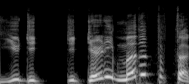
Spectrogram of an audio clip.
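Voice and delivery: very high, loud, squeaky cartoon kid voice. Retelling a South Park scene, the speaker quotes Jimmy in his iconic voice. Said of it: "Jimmy in his iconic voice".

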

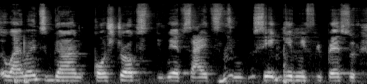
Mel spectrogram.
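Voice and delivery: normal talking voice

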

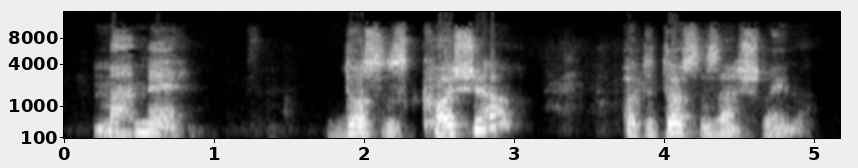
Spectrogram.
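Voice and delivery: put-on child's whispering voice. Telling a joke about a child asking the mother about candy, imitating a child's whisper. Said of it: "the kid whispers to the mother".

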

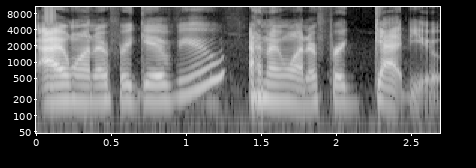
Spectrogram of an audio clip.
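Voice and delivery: normal talking voice

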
